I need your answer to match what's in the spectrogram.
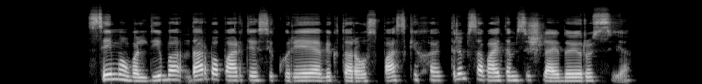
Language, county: Lithuanian, Vilnius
